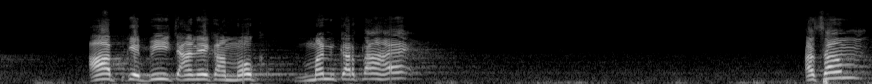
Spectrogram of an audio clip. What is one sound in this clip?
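An elderly man speaks forcefully in short bursts into a microphone over a loudspeaker outdoors.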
